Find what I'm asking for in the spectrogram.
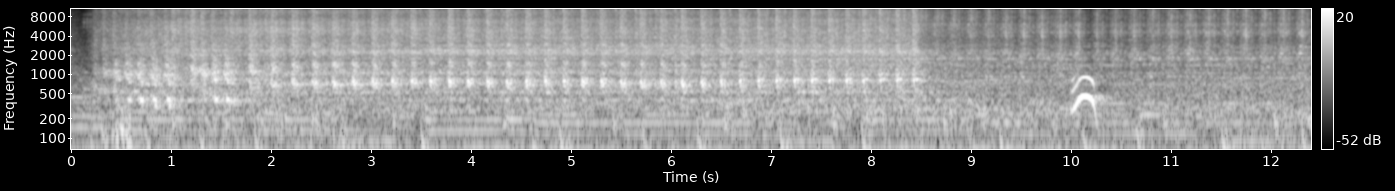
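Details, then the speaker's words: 1992 Honda Acty with new distributor and ignition parts: small petrol engine idling with an uneven rapid knock about 158 per minute; timing too low, distributor needs turning. "She sounds like an angry neighbor knocking on your door. >> Looks like we're going to have to turn the distributor. >> Turn the distributor a little bit. >> Time is too low."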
